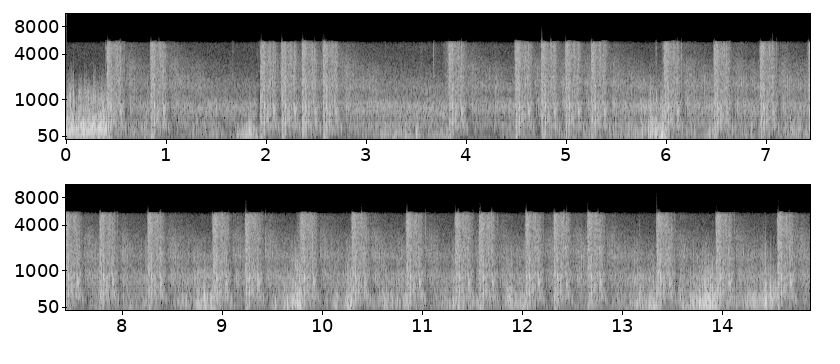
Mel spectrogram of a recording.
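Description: Kalashnikov rifle firing rapid strings of shots, a few a second, with brief pauses between strings.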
